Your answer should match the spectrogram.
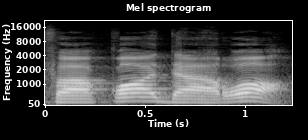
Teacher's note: فقدر، قاف موٹا ہے، را بھی موٹا ہے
